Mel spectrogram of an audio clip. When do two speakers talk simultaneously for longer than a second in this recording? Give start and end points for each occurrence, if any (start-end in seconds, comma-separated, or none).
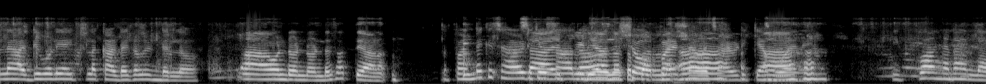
5.3-6.9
